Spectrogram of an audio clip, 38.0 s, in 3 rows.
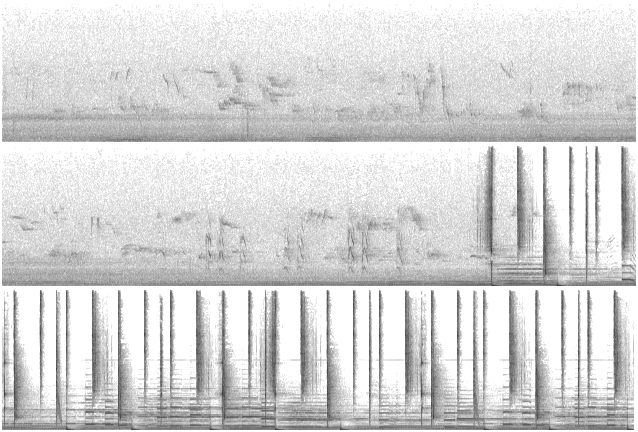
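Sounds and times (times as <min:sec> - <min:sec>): birds calling: 0:00.0 - 0:38.0
music: 0:12.1 - 0:38.0.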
